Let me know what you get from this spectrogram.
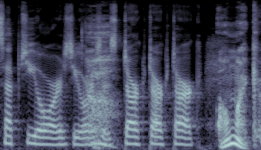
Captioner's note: gasp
